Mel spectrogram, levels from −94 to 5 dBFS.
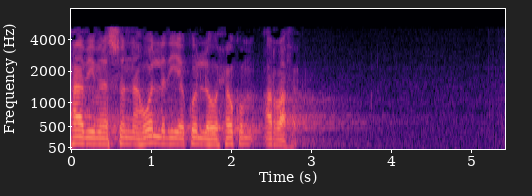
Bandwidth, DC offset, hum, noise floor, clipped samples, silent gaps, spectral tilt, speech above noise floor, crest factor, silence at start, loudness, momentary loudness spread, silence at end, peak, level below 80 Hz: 5.4 kHz; under 0.1%; none; -61 dBFS; under 0.1%; none; -11 dB/octave; 37 dB; 20 dB; 0 s; -25 LUFS; 15 LU; 2.15 s; -6 dBFS; -56 dBFS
